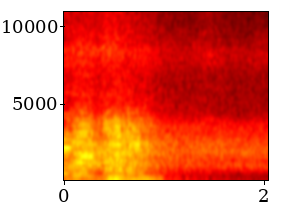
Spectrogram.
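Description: Motor vehicle engine running close by on a street, loudest about half a second in, then fading away.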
